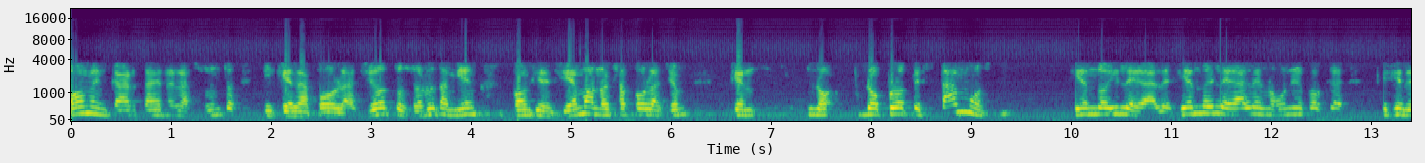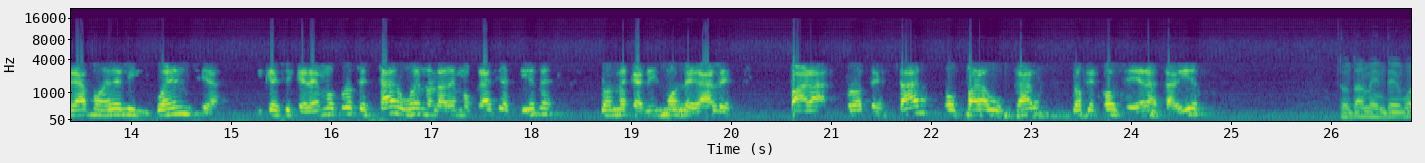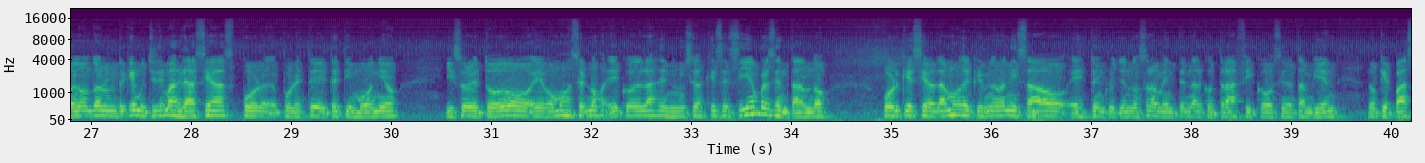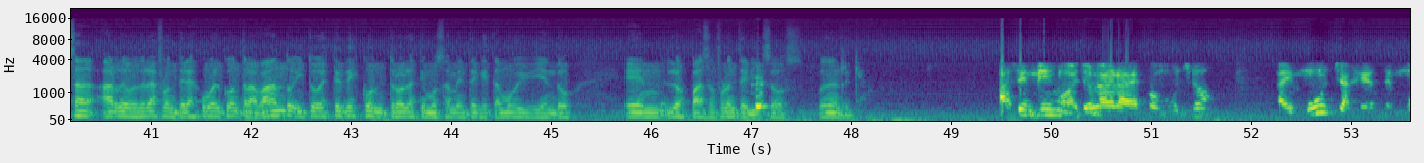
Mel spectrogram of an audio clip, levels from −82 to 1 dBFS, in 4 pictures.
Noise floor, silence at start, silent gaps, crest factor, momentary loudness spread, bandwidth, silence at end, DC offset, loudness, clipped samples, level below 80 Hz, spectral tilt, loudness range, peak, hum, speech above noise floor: -44 dBFS; 0 s; none; 16 dB; 12 LU; 14 kHz; 0 s; under 0.1%; -16 LUFS; under 0.1%; -46 dBFS; -7 dB/octave; 9 LU; 0 dBFS; none; 28 dB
